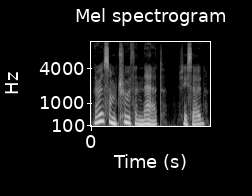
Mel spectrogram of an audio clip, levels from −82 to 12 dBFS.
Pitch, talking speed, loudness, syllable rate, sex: 195 Hz, 200 wpm, -14 LUFS, 4.2 syllables/s, female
